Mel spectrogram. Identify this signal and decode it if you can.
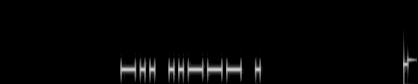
Morse code, heard as a keyed tone, about 25 wpm, 700 Hz. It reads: D2E
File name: Three Letter-Number Combinations - 25wpm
